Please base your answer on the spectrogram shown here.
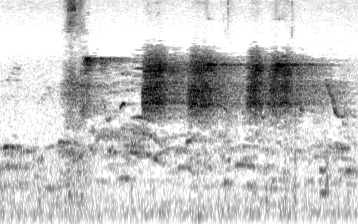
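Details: Young Sindhi male Black Francolin (patha) of Gangas stock, kept for sale and fearless of people, recorded the same day; two harsh, buzzy high-pitched bursts of calling over a quiet background.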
